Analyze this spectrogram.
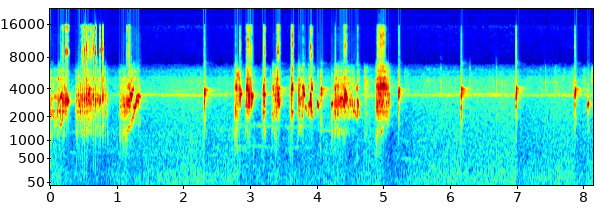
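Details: Rice-field birdsong: loud twittering bursts at the start, then a rapid run of short high chirps and scattered single notes. A constant thin high tone sounds throughout.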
